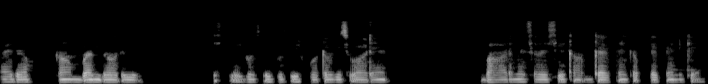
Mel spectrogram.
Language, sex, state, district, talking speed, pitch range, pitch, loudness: Hindi, male, Bihar, Saharsa, 170 wpm, 75-115 Hz, 110 Hz, -26 LUFS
